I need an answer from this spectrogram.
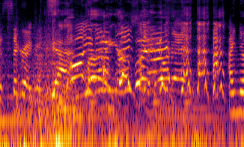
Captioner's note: moms laughing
